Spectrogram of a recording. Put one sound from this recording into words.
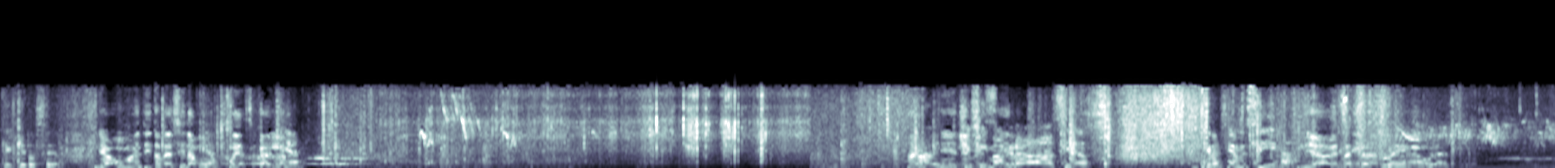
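A woman speaks warmly close by.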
